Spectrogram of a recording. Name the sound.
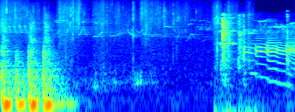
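knocking on a door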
